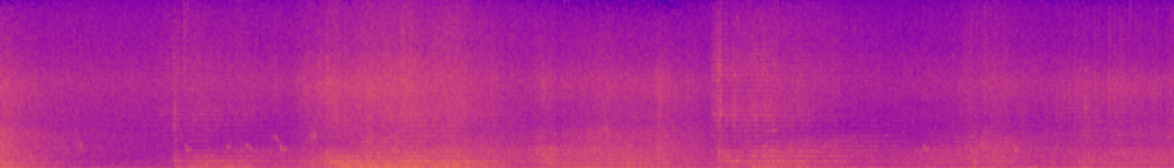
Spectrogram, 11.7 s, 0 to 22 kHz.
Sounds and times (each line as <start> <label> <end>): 0.0 waves 11.7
